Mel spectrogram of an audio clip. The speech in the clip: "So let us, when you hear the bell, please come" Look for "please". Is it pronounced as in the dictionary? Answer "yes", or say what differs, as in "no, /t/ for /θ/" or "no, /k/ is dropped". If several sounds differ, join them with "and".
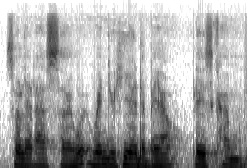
no, /s/ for /z/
